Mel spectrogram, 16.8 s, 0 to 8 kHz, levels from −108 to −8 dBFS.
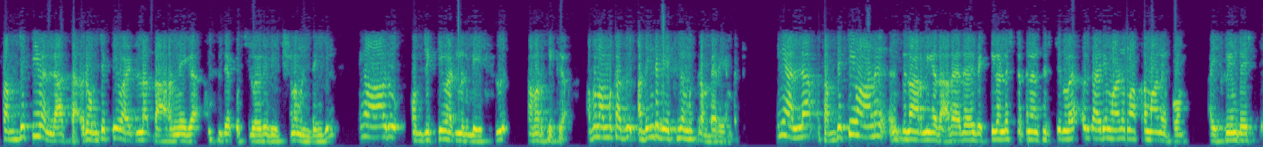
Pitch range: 150-225 Hz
